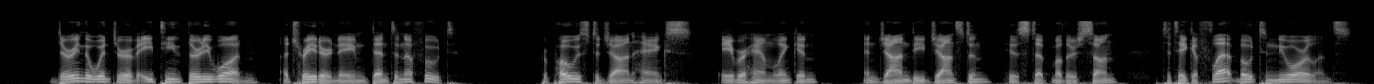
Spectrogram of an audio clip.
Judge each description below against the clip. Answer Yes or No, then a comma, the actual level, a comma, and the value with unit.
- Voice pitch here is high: No, low, 100 Hz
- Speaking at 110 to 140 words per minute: Yes, slow, 135 wpm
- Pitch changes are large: No, average, 4.1 semitones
